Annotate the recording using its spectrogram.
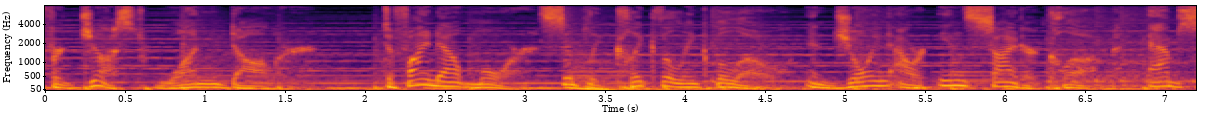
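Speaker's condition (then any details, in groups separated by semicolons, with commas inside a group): No condition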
